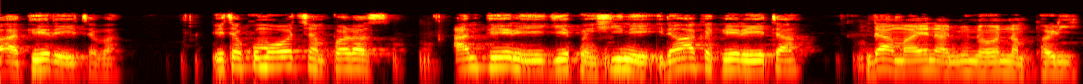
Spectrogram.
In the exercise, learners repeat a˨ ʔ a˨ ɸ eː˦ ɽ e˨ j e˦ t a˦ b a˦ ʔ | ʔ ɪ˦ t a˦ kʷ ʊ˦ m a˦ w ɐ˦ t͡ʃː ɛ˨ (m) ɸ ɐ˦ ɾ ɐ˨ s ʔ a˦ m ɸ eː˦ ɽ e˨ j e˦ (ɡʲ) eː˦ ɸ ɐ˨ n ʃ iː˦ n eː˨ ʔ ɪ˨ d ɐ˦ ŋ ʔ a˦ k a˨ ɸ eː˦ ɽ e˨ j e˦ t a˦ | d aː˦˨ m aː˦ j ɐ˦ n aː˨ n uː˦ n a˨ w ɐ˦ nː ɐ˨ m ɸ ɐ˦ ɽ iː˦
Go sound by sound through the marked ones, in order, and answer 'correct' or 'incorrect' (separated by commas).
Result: correct, correct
